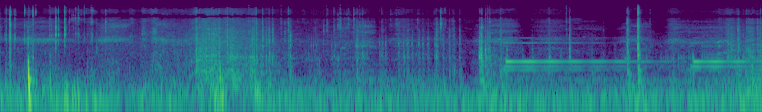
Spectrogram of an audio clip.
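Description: A sharp thump about half a second in and rustling with small clicks, then from about six seconds a steady electronic tone of several pitches, held for a couple of seconds, breaking off briefly near the end and starting again. The engine is not running.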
